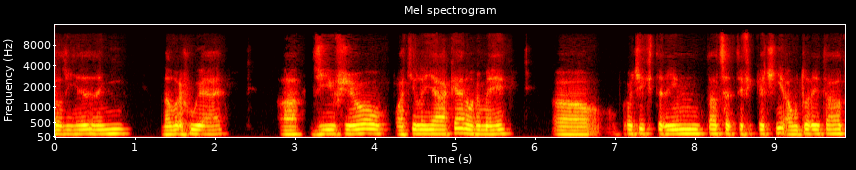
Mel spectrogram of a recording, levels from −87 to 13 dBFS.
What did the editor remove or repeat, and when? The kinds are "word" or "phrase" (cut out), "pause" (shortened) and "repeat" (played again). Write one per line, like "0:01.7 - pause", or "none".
0:03.1 - pause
